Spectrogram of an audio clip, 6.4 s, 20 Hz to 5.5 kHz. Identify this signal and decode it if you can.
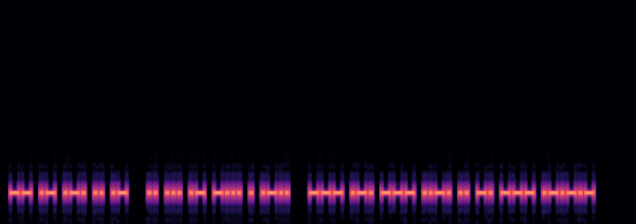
Morse code, heard as a keyed tone, about 40 wpm, 800 Hz. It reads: MARIA ISABEL OROFINO.
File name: audios / portugais / portugais texte en clair 1 vitesse 40 mots minutes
